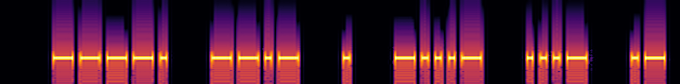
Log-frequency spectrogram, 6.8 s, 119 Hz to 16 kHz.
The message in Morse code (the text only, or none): 9QE<BT>VA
